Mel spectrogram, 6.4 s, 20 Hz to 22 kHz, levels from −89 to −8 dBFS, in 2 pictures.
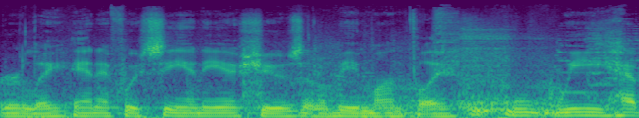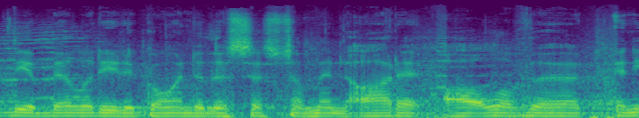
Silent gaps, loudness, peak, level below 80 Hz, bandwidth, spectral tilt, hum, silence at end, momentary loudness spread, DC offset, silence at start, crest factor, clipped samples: none; -23 LUFS; -12 dBFS; -42 dBFS; 17 kHz; -5.5 dB/octave; none; 0 s; 2 LU; under 0.1%; 0 s; 10 dB; under 0.1%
